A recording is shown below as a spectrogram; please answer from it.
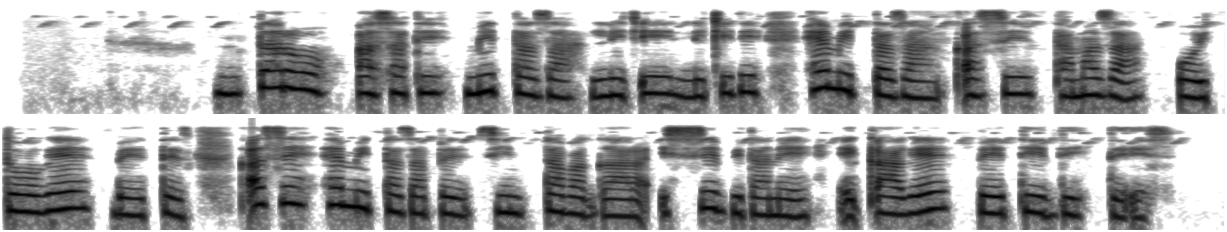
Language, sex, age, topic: Gamo, female, 25-35, government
